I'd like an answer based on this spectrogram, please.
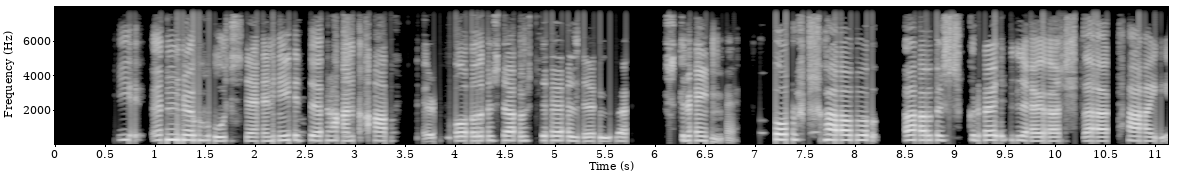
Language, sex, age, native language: Icelandic, female, 18-19, Icelandic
